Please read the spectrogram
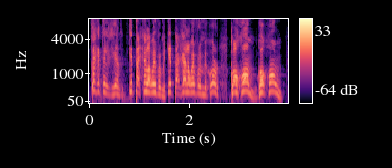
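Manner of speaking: very high, loud shouting Mexican dad; furious dad. Retold or imitated. Dad shouting his son home, very high and loud. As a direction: chase the useless helper away.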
